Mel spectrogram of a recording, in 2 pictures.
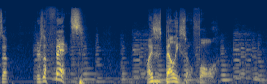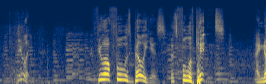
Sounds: Music, Speech

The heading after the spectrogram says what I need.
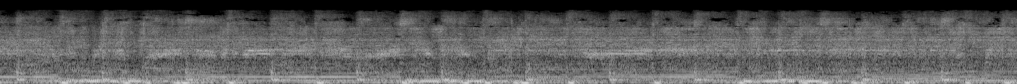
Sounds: Music

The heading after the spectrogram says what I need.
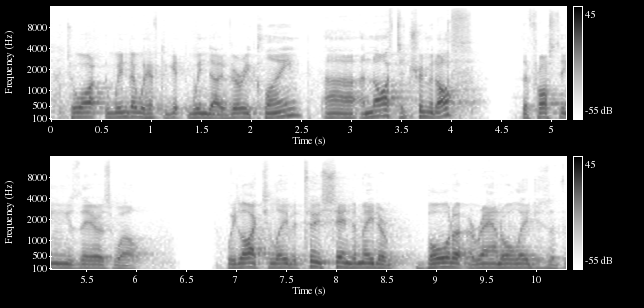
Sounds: Speech

